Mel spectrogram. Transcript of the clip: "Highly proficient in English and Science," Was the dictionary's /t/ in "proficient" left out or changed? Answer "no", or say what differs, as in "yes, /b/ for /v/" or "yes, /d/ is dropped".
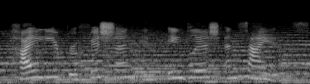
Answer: yes, /t/ is dropped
